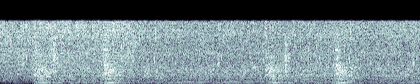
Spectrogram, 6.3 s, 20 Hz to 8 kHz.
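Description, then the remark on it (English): A steady, heavy rush of water pours from a swung-over spout into a steam locomotive's tender, whose water level is down 6 feet, a continuous roar with a low hum beneath it and a few brief surges, fairly loud. “Check the level in the tender, will ya? Water level's down 6 feet. Swing that spout over.”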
